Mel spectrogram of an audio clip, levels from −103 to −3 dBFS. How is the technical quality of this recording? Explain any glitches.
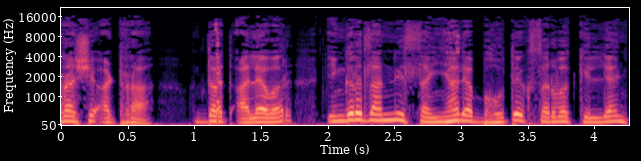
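The technical quality is compromised: the speech carries a constant watery, swirly coloration with dulled treble, and two brief glitches interrupt it.

Throughout, sibilants sound metallic and smeared, likely from MP3 compression at a low bitrate around 64 kbps, where the encoder trims high frequencies and drops weak detail frame by frame.

From 1.14 to 1.18 s and again from 2.94 to 2.98 s, a short chirp or blip breaks in. This is damaged data in a compressed stream: the decoder misreads the corrupted frames, loses sync and searches for the next frame header.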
